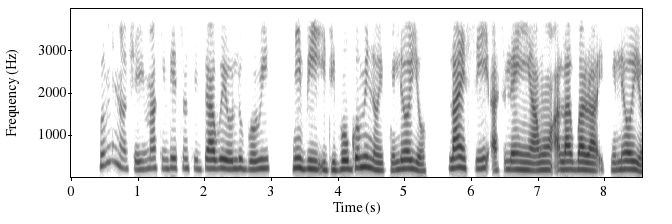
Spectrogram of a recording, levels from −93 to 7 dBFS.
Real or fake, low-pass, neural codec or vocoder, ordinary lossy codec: fake; 3.6 kHz; codec, 16 kHz, 4 kbps, X-Codec, HuBERT features, trained on LibriSpeech; none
